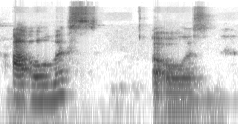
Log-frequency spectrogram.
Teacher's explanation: It's stilted for me because I got two vowels in front of each other and I'm not used to that in Irish.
